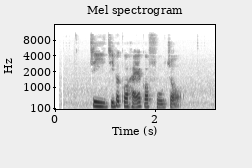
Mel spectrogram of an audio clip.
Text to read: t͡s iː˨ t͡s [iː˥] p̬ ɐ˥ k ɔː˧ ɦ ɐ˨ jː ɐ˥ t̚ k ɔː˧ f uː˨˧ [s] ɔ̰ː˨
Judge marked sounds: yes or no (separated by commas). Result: no, no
